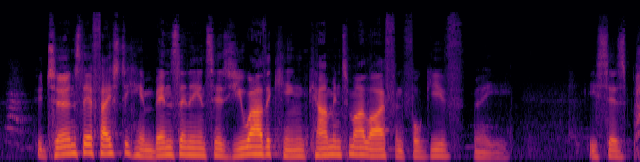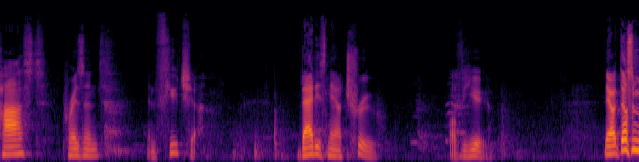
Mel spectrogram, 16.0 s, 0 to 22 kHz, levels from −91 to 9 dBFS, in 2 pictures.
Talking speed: 140 wpm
